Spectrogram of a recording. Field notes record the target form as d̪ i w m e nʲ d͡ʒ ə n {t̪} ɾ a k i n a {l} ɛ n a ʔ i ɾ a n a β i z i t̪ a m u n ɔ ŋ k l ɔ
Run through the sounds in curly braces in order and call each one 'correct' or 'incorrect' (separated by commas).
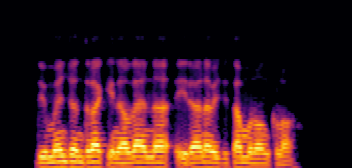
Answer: incorrect, correct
